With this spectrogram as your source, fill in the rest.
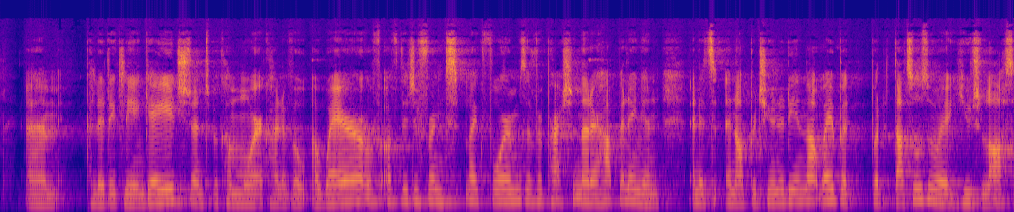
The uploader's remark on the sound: Another highlight from the Podcasts for Palestine was the live Reboot Republic conversation.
